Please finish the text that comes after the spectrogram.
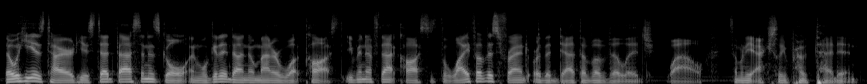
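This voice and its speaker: Low-voiced man reacting casually, close dry sound. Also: fast, hardly any pauses, no room sound. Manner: informal, addresses viewers as guys and dude. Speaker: reaction video host. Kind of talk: casual reaction commentary, reading wiki text aloud and commenting.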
